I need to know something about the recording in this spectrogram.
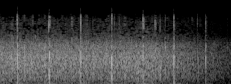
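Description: Recorded audience applause: a steady wash of many hand claps that begins to fade near the end.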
